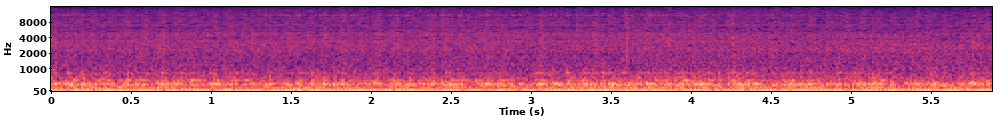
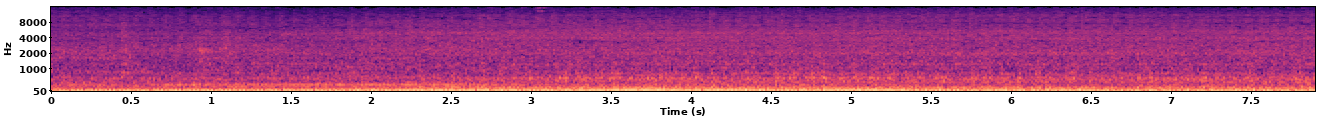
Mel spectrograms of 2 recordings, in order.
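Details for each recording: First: VAZ classic (2101–2107) rear axle shaft bearing heard with the car on a lift, engine running and drums removed: a steady low drone with a mid-pitched hum on top, easily mistaken for a humming differential; worn axle shaft bearing. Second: Lada/VAZ classic (2101-2107) axle shaft, wheel spinning with the car raised and brake drum removed: steady low hum with no metal-on-metal knock. This is the good side; the other side's bearing knocks. A bad axle bearing can be mistaken for differential drone.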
